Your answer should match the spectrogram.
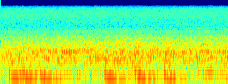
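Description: Stadium crowd noise under a match broadcast, with a repeated low drumbeat.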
